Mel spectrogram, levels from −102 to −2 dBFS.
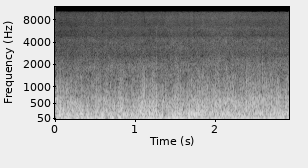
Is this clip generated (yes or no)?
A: yes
